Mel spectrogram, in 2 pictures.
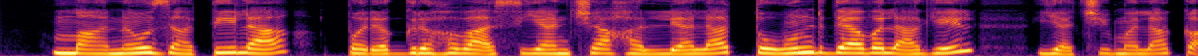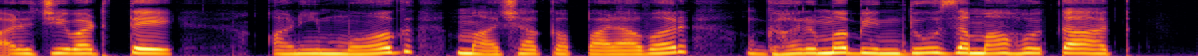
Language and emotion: Marathi, fearful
